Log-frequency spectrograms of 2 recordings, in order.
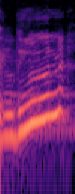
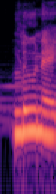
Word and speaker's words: Lune: Someone says that it's supposed to say loon, but it's actually pronounced lune, so close to him.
